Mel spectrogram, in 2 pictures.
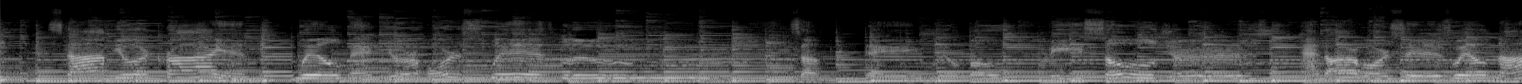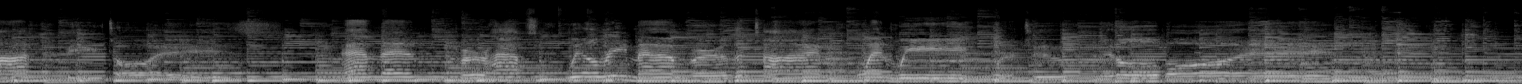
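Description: Steel-string acoustic guitar strummed steadily, with a man singing along.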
